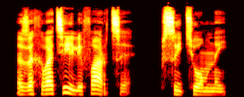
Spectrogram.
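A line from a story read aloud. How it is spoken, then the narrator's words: Man cursing. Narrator (Russian): выругался мужик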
